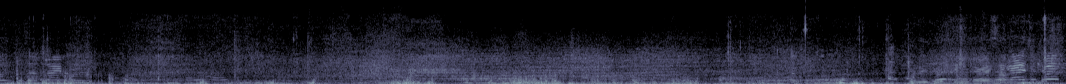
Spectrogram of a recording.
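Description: Wind buffeting the microphone as a low, uneven rumble, with faint voices in the background near the start and end.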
